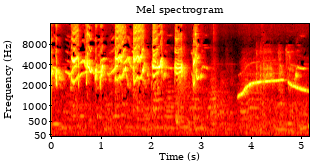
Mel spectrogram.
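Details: Caged Oriental magpie-robin singing in the morning to prompt other caged birds to sing: rapid varied whistled phrases with harsh notes, then a long smooth rising-then-falling whistle.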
